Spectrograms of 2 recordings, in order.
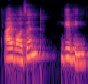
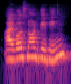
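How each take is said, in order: First: Was and not merge into one word, wasn't. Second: Was and not are said as two full words.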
